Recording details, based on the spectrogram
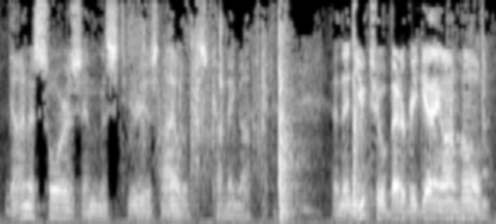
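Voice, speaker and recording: A man's voice: sits low, expressive, a little fast. A man playing a weary, tender, bookish ageing father in a radio drama, musing and melancholy. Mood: fond, musing. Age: middle-aged. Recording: muffled, noisy radio drama recording.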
